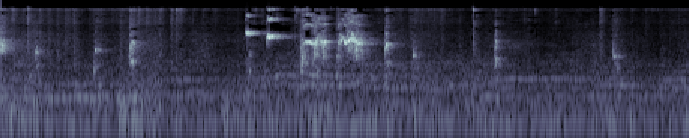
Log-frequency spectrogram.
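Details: A group of Java sparrows calling while they eat. Scattered soft chirps build to a brief cluster of bright, high tonal notes in the middle, then fade to occasional clicks.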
